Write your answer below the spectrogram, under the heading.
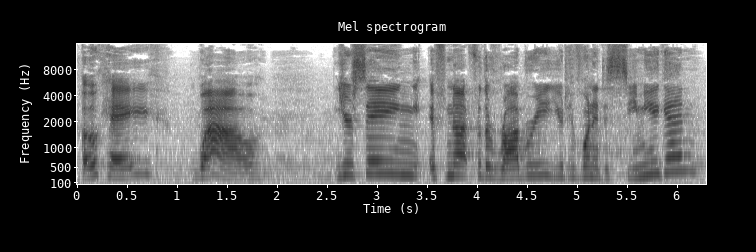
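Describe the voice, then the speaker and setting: A woman acting an anxious, clingy woman in a stage comedy-drama, earnest, insistent and quick to apologize. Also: sits high, animated, fairly bright tone. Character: anxious, clingy woman pressing a man who rejects her. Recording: live-recorded play with background noise.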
